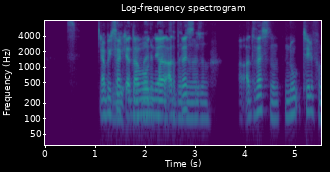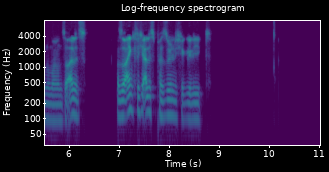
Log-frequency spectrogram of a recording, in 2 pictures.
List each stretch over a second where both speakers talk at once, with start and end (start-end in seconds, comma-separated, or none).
1.2-3.2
